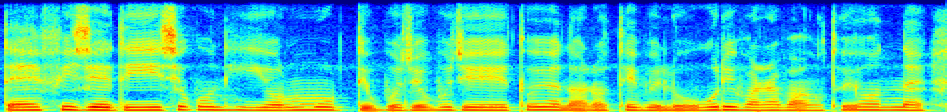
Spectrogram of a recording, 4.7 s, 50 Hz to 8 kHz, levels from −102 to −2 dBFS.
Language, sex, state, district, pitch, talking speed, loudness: Chakma, female, Tripura, West Tripura, 200 Hz, 165 wpm, -16 LUFS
